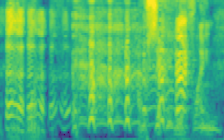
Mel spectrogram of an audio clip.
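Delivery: hammed-up Irish Batman, half laughing; wavering Batman impression. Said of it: "I keep going between this".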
